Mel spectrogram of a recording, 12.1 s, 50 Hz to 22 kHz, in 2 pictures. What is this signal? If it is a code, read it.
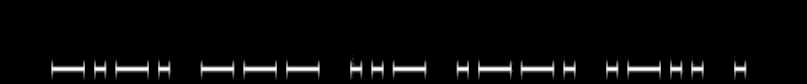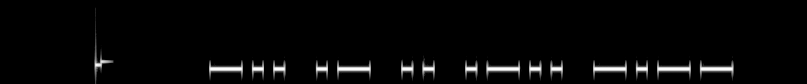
Morse code, heard as a keyed tone, about 15 wpm, 700 Hz. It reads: COUPLE DAILY
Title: Sentences from Top 1100 Words - New Word Drill - 15wpm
